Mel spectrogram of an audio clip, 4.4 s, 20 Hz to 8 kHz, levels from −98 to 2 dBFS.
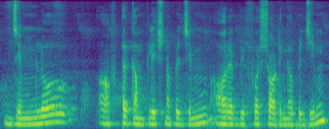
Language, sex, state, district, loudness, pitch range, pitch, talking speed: Telugu, male, Andhra Pradesh, Srikakulam, -17 LUFS, 135-155 Hz, 145 Hz, 165 wpm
